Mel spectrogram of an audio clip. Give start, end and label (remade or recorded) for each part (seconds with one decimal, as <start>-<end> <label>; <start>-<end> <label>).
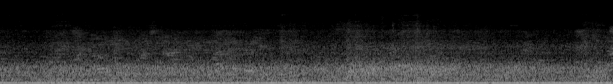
0.0-0.5 recorded; 0.5-2.4 remade; 2.4-4.1 recorded; 4.1-4.9 remade; 4.9-6.1 recorded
